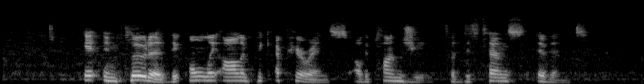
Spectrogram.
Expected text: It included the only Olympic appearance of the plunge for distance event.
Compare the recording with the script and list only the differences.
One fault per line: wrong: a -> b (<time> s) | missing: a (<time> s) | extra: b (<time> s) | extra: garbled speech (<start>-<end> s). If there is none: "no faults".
no faults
